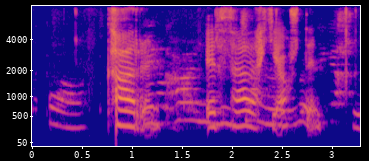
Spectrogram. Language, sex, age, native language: Icelandic, female, 9, Icelandic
